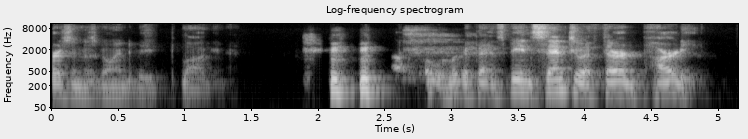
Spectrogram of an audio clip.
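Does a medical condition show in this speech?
No.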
